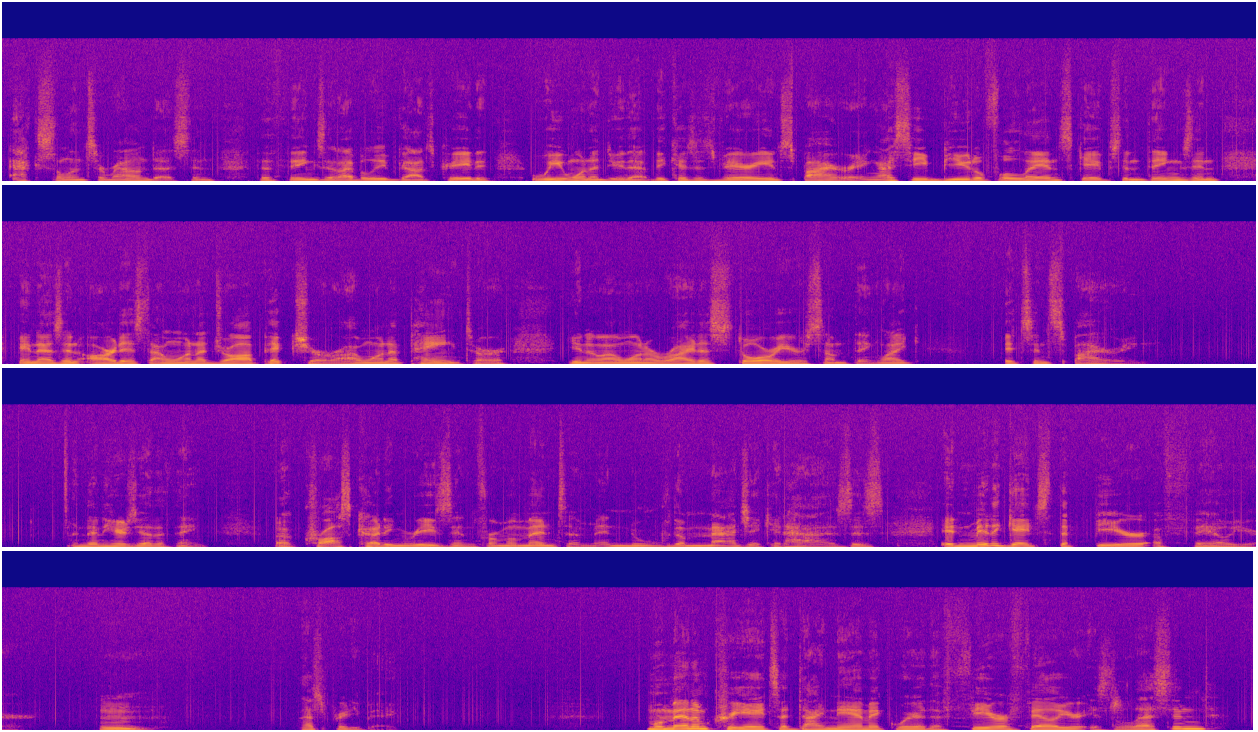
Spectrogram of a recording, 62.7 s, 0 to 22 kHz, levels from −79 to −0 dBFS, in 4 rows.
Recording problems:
wrong speed, natural pitch; too slow; 0.5 times normal speed
hiss; noticeable; throughout; 15 dB below the speech
crackle, like an old record; faint; 25 dB below the speech

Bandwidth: 17.5 kHz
